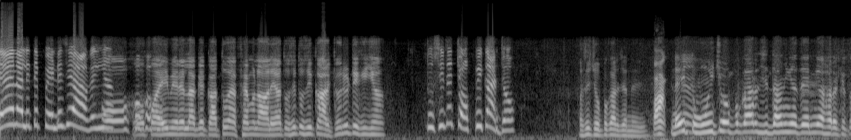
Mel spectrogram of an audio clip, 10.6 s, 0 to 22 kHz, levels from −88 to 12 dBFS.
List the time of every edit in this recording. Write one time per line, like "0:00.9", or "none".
none

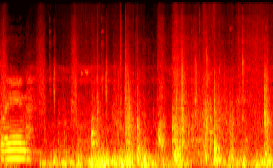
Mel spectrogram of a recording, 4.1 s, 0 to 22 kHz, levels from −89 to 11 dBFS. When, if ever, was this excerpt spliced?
0:01.2

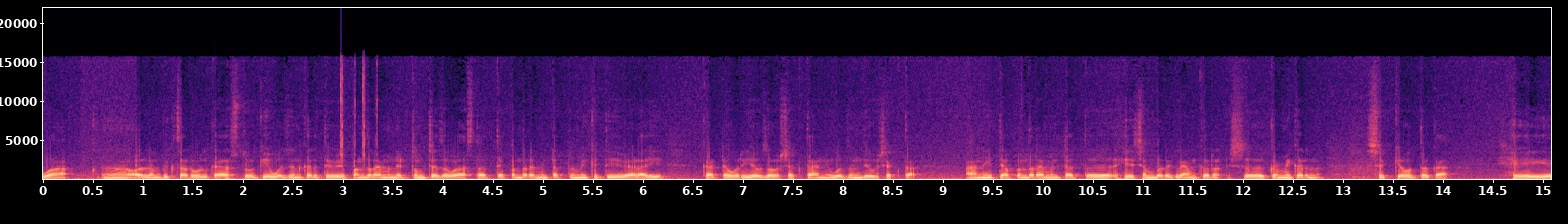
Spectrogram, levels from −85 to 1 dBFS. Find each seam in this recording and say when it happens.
none

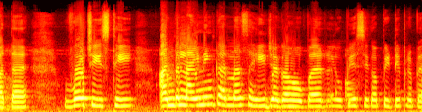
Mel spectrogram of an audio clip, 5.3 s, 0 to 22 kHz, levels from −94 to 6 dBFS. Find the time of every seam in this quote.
0:04.2

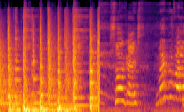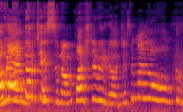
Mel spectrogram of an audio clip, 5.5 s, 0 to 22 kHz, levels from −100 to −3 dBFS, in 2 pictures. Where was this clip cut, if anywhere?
none

